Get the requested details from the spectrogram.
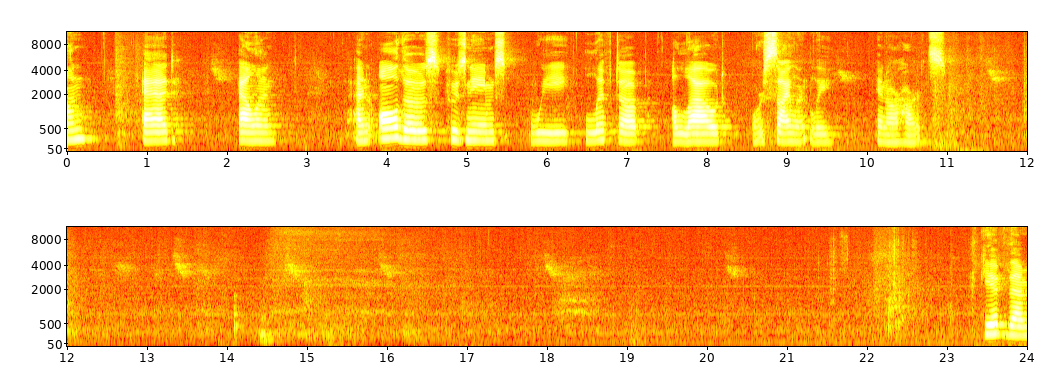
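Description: A woman speaks calmly through a microphone in a large echoing room.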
